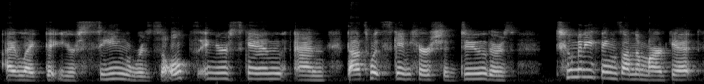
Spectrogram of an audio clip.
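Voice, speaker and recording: A woman's voice: mid-range voice, fairly bright tone, highs cut off. A woman hosting a casual live skincare Q&A, giving advice in a conversational, hesitant way as she thinks aloud.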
